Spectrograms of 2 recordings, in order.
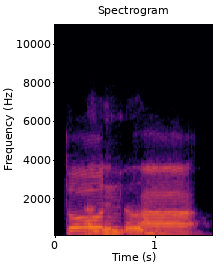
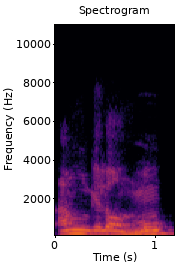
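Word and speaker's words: ἄγγελον: Aguelón. Aguelón. Esto se pronuncia angelón. Dos G se pronuncia así.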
